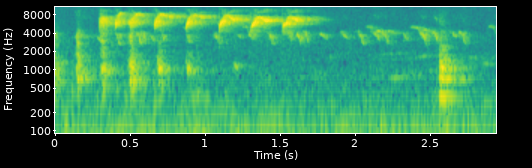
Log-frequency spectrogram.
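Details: Kemade Bunga Api singing: a rapid run of high, slurred chirps that slide downward and fade into softer twittering, then one brief lower note near the end.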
